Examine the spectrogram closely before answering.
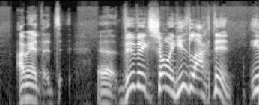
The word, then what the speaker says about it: Vivek: I mean, Vivek's showing he's locked in.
